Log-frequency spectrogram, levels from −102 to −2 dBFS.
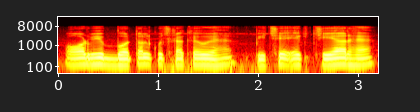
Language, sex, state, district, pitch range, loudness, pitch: Hindi, male, Bihar, Patna, 120-130 Hz, -16 LUFS, 125 Hz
